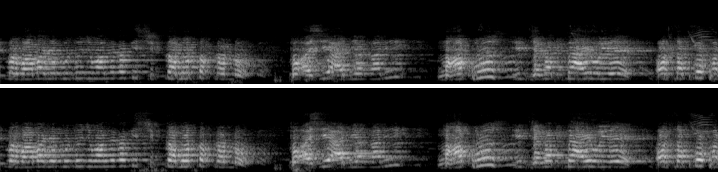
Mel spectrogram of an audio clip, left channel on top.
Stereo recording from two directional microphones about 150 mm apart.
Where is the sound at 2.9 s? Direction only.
35° right (ahead or behind).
